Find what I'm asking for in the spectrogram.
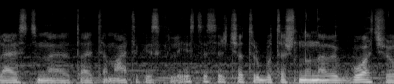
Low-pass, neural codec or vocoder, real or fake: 14.4 kHz; vocoder, 44.1 kHz, 128 mel bands every 512 samples, BigVGAN v2; fake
